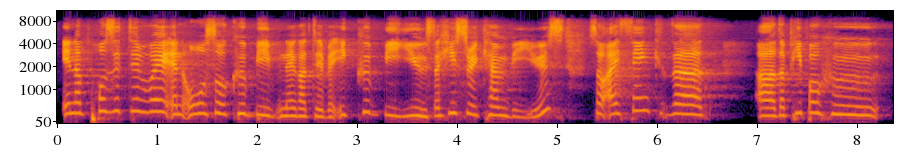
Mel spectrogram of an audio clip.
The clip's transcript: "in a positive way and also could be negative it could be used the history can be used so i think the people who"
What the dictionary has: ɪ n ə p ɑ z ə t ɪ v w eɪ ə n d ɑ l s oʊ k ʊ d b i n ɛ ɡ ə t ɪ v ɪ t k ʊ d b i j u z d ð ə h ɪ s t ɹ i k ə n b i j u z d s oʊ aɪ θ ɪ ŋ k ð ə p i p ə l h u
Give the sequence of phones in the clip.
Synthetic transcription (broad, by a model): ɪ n ə p ɑ z ə t ɪ v w eɪ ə n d ɑ l s oʊ k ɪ d b i n ɛ ɡ ə t ɪ v ɪ t k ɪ d b i j u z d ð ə h ɪ s t ɹ i k ə n b i j u z d s oʊ aɪ θ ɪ ŋ k ð ə p i p ə l h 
